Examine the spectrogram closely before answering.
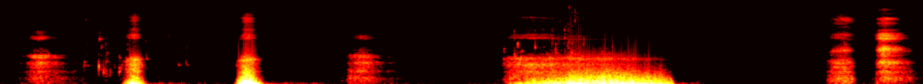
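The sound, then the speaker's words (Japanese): Breath blown into the ear: a few short, airy puffs, then one long, steady blow of about two seconds, followed by two more quick puffs, soft and breathy with no talking. “耳の中にコショコショってなるように息を吹きかけてみました。”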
